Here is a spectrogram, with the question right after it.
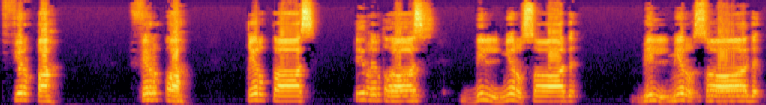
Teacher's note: را کو موٹا کرتے ہوئے سب حالتوں میں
